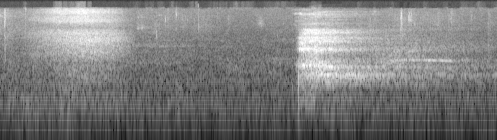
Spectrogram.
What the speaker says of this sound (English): I'd like to ask you all to take one giant deep breath with me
